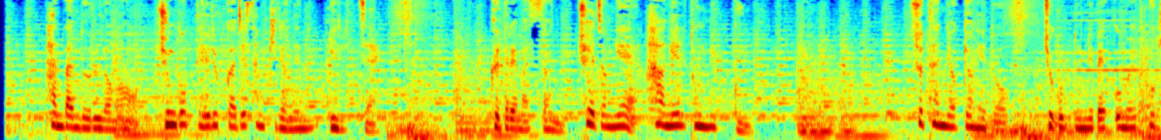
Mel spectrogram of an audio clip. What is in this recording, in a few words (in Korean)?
진중한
